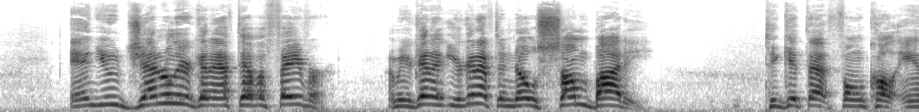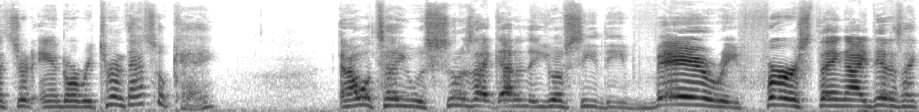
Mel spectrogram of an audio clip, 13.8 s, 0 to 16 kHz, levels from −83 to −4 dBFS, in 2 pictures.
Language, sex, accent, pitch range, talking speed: English, male, American, 170-220 Hz, 230 wpm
